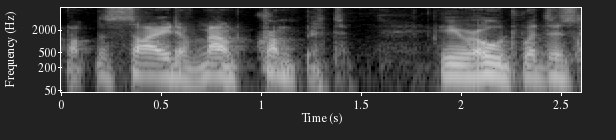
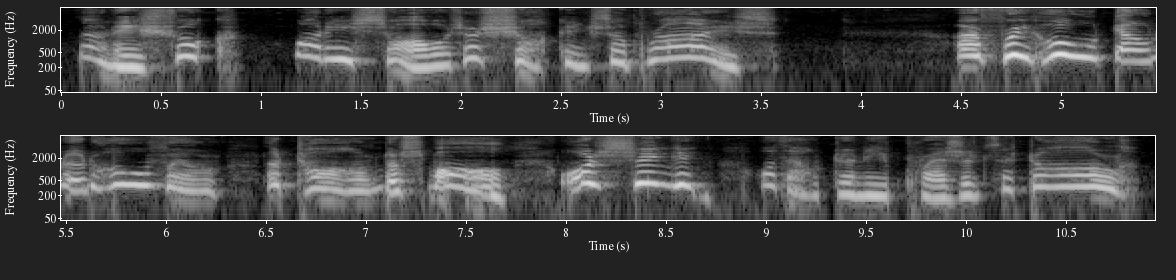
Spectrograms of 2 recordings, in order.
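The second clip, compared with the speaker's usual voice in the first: gentle cartoon bear narrating; Pooh Bear voice; 3 dB louder than usual. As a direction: read it as a gentle honey-loving bear. Pooh Bear reads the story.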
